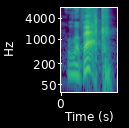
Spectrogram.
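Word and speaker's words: Levesque: Shockers of the book okay her name is pronounced Joanna LC no it's not it is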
